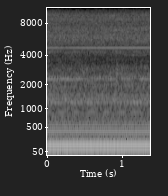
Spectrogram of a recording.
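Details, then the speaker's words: 1984 Mooney M20J, auxiliary electric vacuum pump switched on to drive the gyros: steady, even low electric hum with no ticks or wavering; aux vacuum pump running smoothly. "And in this airplane, you do have an aux pump for the vacuum, so we're bringing that up now."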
